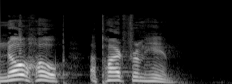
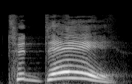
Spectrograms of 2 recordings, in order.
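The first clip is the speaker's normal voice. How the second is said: loud, higher impassioned preaching; preaching climax; 7 semitones higher, 5 dB louder than usual. Acted. Preacher pressing the promise on the congregation, full force. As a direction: build to the peak of the sermon.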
